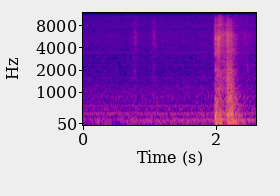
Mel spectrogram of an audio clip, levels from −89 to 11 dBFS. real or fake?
fake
